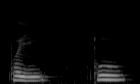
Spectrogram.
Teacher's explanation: اطباق اس letter میں طا میں اس میں بھی پیالہ بنتی ہے لیکن اس میں زبان تالو سے لپٹ جائے گی، اس میں تالو سے نہیں لپٹے گی، ٹھیک ہے.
